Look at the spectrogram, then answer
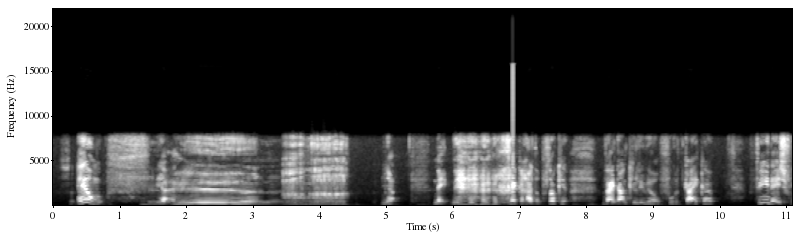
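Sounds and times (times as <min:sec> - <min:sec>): raspy breathy vocal noise: 0:00.9 - 0:04.5
woman's drawn-out voice: 0:01.3 - 0:03.8.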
